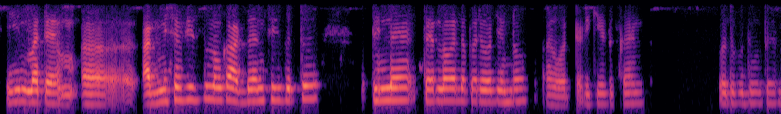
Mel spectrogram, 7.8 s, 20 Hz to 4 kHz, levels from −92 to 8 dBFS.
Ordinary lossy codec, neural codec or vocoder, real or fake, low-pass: none; none; real; 3.6 kHz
